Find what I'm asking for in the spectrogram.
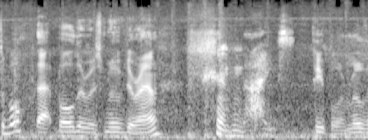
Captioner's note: chuckles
